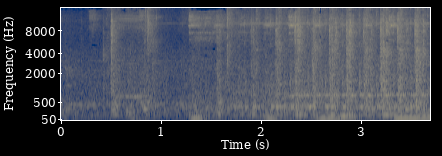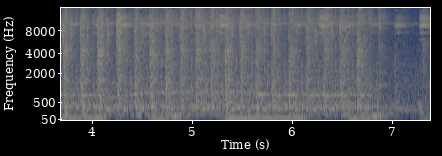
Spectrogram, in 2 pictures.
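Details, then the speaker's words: CNY embroidery machine (M21 label; owner's note: heavy rotation, just back from another service, unusable) sent in fully jammed; test on small frame after repair: quick, even stitching about three per second with light motor hum, runs straight away, normal. "Oke ya, langsung jalan langsung normal ya."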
